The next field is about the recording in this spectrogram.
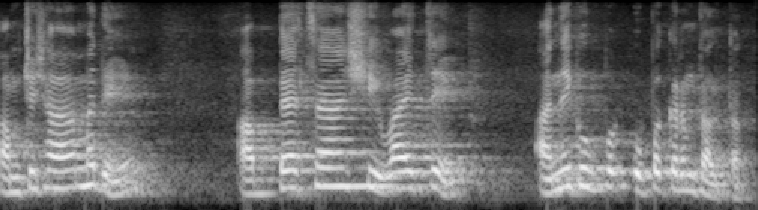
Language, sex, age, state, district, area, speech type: Marathi, male, 30-45, Maharashtra, Satara, urban, spontaneous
